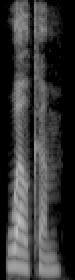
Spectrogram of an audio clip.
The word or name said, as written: welcome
